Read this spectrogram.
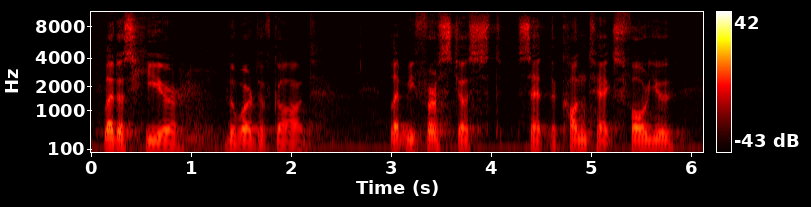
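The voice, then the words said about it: English accent. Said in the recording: “what she meant by my accent ... He could have said, "Mummy, is that man from England?"”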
